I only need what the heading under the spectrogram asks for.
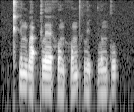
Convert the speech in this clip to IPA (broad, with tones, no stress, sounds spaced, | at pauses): kʰ i˥˩ n b a˦˥ ʔ k l ɛː˧ h o˨˩ n h o˥˩ m pʰ l i˨˩ t̚ p l ɯ˧ ŋ k u˥˩ k̚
